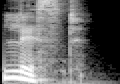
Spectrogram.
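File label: "list", British English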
